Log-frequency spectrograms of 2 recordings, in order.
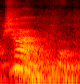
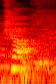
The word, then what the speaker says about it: क्ष: इसे क मूर्धन्य सकार और का को बोलने से, ये का है, ये है मूर्धन्य सकार। जब इसका उच्चारण हम करेंगे तो ये हो जाएगा क्ष। इसको एक साथ बोलेंगे क और स, कस निकलता है, तो इसका उच्चारण बदल करके हो जाता है क्ष।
